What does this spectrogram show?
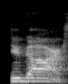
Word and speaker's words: Dugar: Did I pronounce that last part right? Is it Dugar? Dugar.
